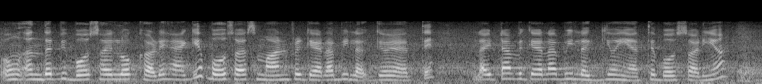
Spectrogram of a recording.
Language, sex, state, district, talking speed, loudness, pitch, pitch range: Punjabi, female, Punjab, Pathankot, 190 wpm, -14 LUFS, 225 Hz, 200-235 Hz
